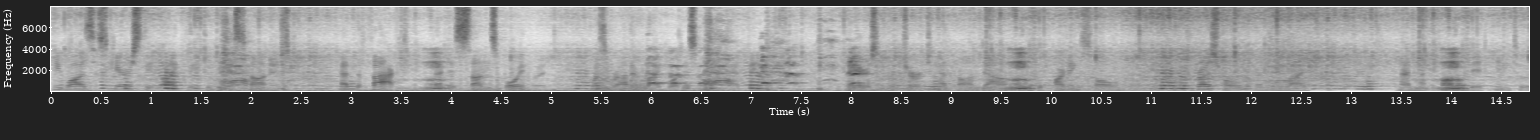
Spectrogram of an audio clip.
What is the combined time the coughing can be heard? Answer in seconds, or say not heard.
3 s.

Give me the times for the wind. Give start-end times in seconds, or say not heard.
0.0-11.6.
